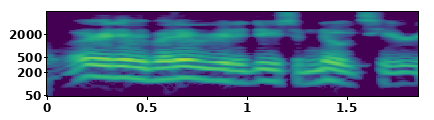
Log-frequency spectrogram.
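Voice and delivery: lightly voiced teacher rallying the class; teacher addressing class. Teacher calling the class to take notes, lightly imitated. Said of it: "His teacher would go".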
